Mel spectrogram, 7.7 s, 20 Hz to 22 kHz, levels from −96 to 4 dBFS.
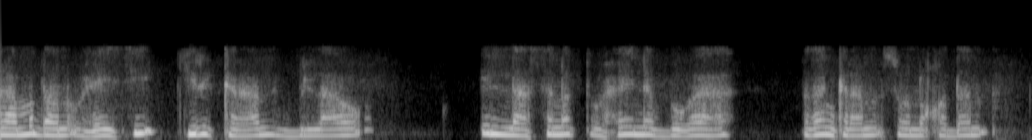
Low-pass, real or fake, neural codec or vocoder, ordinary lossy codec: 5.4 kHz; real; none; Opus, 16 kbps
